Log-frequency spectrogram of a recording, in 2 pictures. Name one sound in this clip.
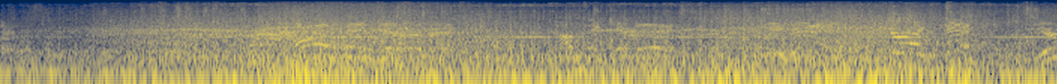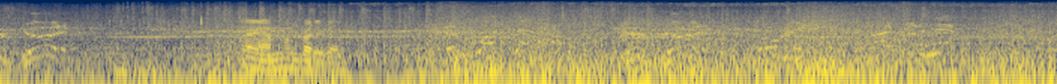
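Explosions boom and debris clatters.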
